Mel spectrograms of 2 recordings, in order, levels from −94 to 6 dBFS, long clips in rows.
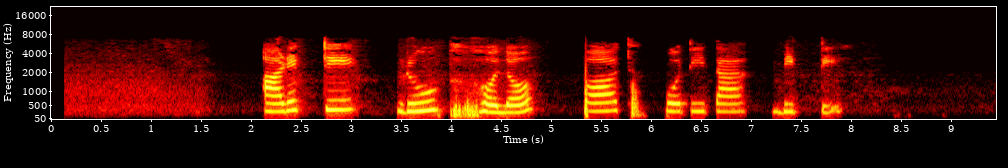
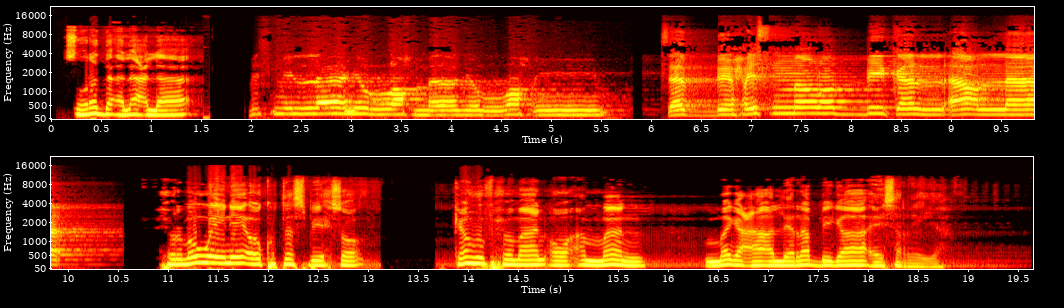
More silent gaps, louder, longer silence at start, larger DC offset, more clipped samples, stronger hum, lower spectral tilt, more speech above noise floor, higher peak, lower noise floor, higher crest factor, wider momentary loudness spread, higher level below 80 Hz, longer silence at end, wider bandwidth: second, none vs 1.62-1.93 s, 5.83-5.91 s, 10.57-10.73 s; second, -17 LUFS vs -14 LUFS; first, 2.1 s vs 0.15 s; neither; neither; neither; about the same, -5.5 dB/octave vs -5 dB/octave; second, 59 dB vs 68 dB; about the same, -2 dBFS vs -2 dBFS; second, -75 dBFS vs -82 dBFS; about the same, 18 dB vs 14 dB; about the same, 15 LU vs 13 LU; second, -60 dBFS vs -36 dBFS; first, 1.55 s vs 0.85 s; second, 7.2 kHz vs 13.5 kHz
